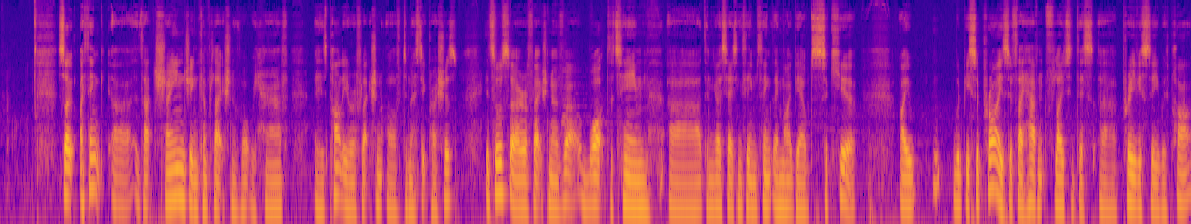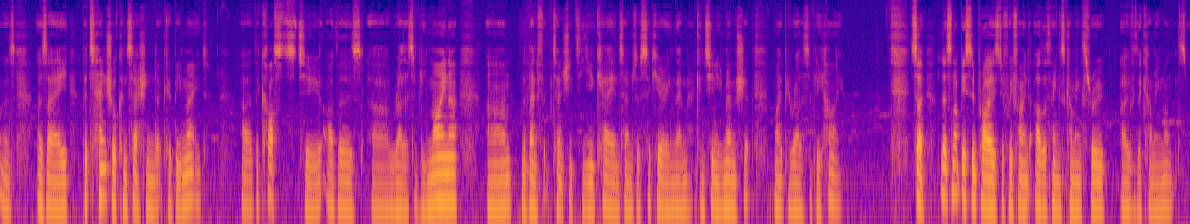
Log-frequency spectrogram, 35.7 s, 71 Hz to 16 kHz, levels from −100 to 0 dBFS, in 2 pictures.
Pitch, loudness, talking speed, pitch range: 110 Hz, -29 LUFS, 170 wpm, 100-115 Hz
